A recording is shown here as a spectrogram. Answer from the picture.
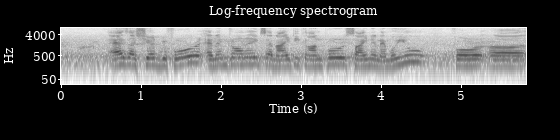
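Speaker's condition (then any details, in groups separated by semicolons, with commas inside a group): No condition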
